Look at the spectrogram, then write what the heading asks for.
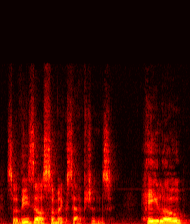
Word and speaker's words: Halo: Halo is one example. If you played the video game, Halo, L is pronounced.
